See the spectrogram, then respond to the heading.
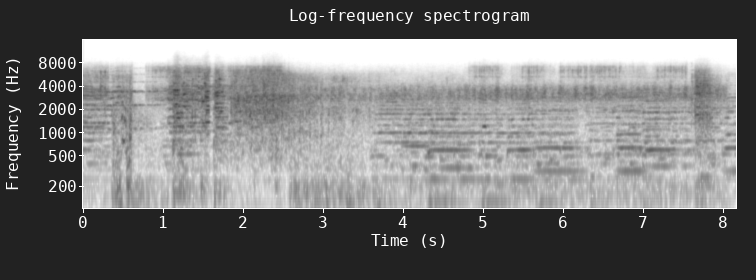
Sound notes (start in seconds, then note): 1.3 glass clattering; 3.7 light dramatic music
